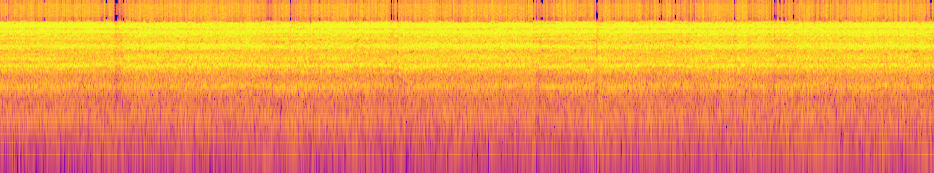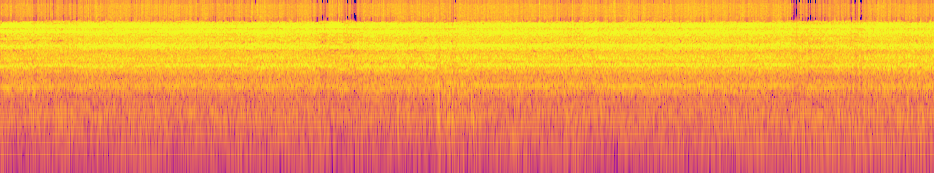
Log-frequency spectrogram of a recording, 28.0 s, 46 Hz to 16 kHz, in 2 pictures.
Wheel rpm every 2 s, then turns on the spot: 220, 220, 220, 220, 220, 230, 230, 220, 230, 220, 210, 210, 210, 220.
none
